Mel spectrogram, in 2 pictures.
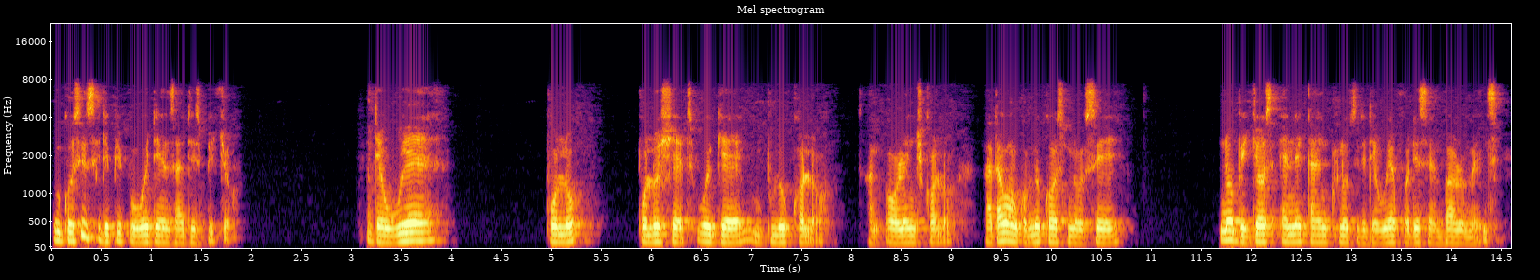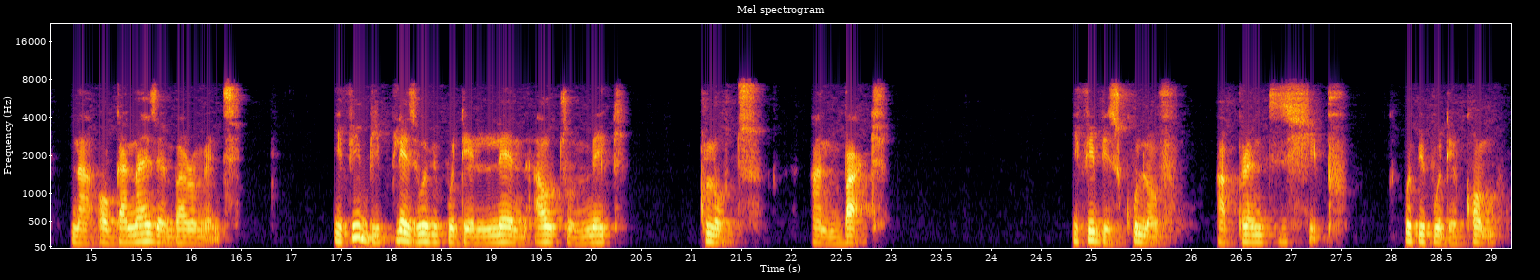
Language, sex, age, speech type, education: Nigerian Pidgin, male, 46-60, spontaneous, tertiary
